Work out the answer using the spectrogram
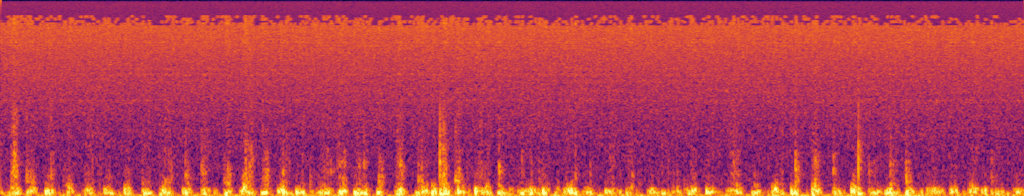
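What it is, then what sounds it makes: Microphone bodies tapped and rubbed. Fingertips rub and stroke the metal bodies of two small pencil condenser microphones with metal mesh grilles, held in the fingers. The result is a steady stream of deep, muffled thumps and rumbling bumps, almost entirely low in pitch, with short pulses that die away quickly and no bright content.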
